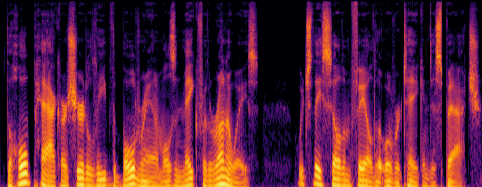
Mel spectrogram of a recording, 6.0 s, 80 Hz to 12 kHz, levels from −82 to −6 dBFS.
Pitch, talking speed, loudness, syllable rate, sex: 100 Hz, 230 wpm, -17 LUFS, 6.7 syllables/s, male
